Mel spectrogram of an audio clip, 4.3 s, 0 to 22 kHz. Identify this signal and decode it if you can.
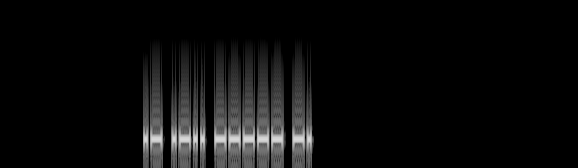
Morse code, heard as a keyed tone, about 44 wpm, 700 Hz. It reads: AL0N
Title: USA Call Signs - 4 Characters - Repeated 3x - 45wpm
